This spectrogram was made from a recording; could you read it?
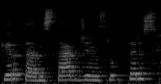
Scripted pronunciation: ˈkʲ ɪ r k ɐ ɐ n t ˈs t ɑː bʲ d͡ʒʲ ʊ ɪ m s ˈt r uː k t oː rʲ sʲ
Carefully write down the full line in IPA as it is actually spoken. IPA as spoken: ˈkʲ ɪ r t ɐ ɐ n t ˈs t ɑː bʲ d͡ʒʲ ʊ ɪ n s ˈt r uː k t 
